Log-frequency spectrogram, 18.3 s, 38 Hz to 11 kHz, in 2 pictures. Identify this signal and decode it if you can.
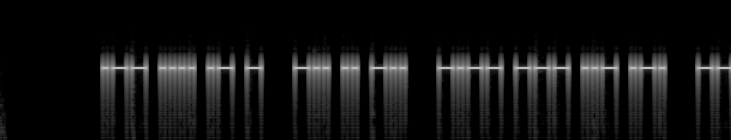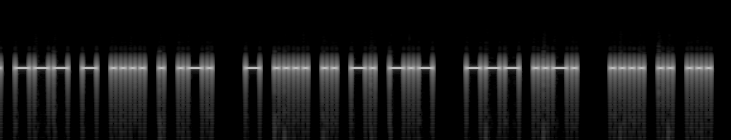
Morse code, heard as a keyed tone, about 20 wpm, 700 Hz. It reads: WHAT DID YOUR MOTHER THINK OF HIS
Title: Sentences from Top 1000 Words - Review Part 4 - 20wpm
